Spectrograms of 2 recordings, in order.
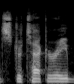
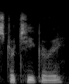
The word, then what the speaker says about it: Stratechery: I think it's Stratechery. – It's a long E. It's got the little thing on the E. – Every time. – I pronounce it in my head, Stratechery, but I believe it's Stratechery.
